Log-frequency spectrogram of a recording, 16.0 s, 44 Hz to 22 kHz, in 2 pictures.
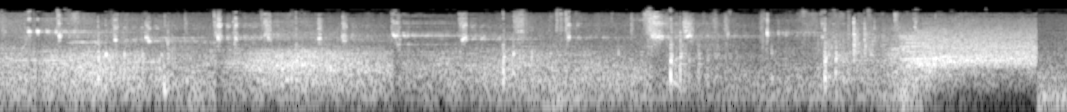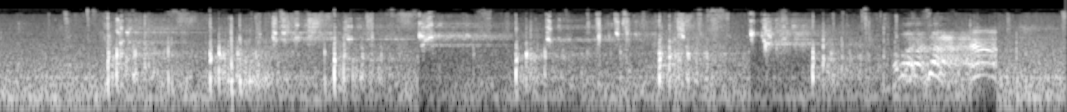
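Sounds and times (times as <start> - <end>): sneakers squeaking on court: 0.0 - 6.6, 8.6 - 14.8
racquets striking tennis ball: 0.4 - 7.0, 8.7 - 14.9
crowd cheering: 6.7 - 7.8.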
